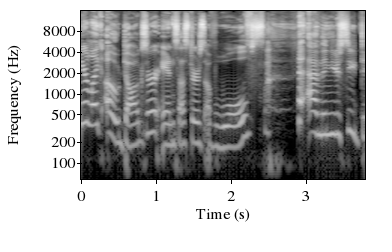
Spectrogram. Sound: laughs

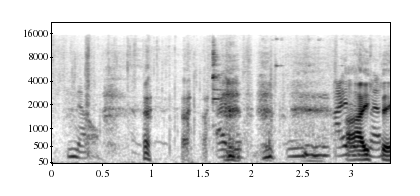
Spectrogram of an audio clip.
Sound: laughs

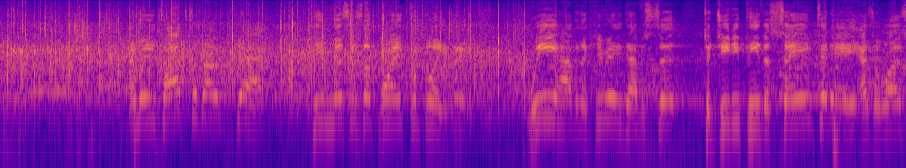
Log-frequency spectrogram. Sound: applause

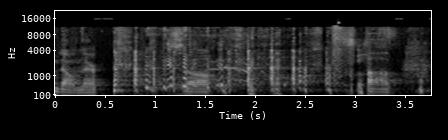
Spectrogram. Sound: all laughing

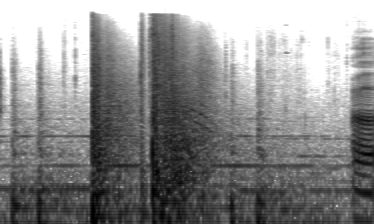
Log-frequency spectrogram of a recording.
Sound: gunshots

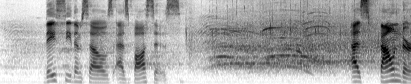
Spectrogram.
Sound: audience cheers and applauds

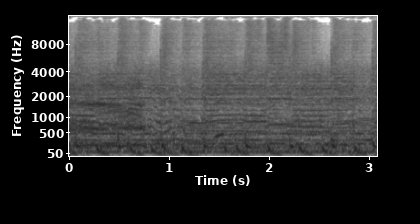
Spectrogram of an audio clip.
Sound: shouts!

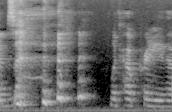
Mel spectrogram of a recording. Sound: laughs

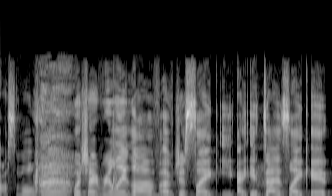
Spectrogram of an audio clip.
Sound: laughs

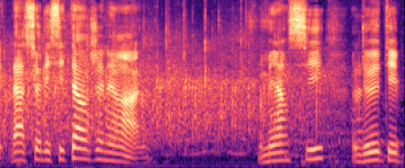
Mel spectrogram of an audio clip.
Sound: applause

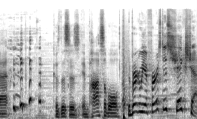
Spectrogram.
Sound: laughs

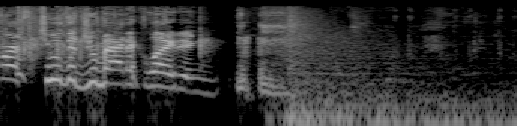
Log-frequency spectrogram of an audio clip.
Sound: clears throat

